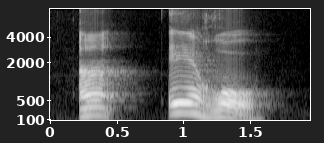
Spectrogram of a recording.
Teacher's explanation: Remarque que je n'ai pas fait la liaison parce qu'il y a un H aspiré.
